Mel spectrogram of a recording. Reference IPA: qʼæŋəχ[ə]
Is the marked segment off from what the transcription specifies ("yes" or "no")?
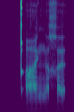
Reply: no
